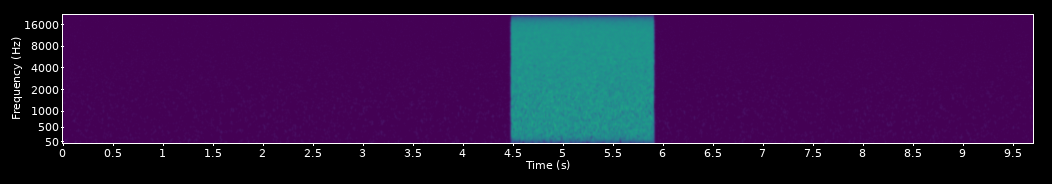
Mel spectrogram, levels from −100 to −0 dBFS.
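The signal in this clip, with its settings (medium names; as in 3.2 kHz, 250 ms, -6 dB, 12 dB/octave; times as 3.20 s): noise band 200–16000 Hz, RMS -27 dBFS 1.42 s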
